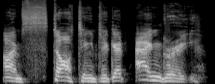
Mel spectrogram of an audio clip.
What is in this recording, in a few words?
chatter negative; galena; respawn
